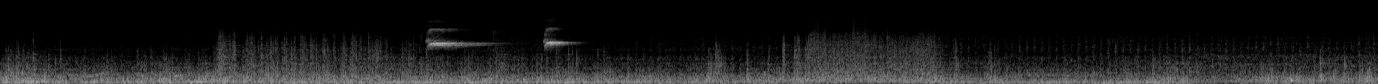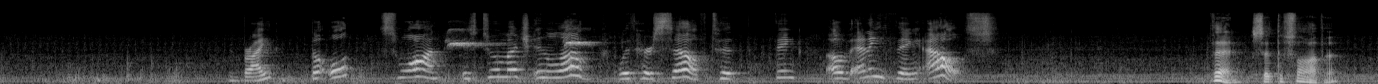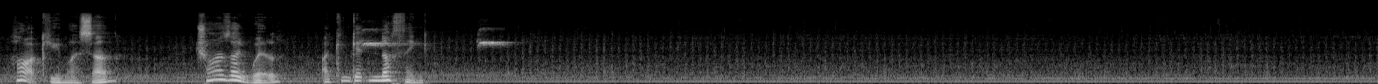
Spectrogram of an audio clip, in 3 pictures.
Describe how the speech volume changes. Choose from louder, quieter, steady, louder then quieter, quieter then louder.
steady.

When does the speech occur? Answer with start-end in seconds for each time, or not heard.
16.1-23.7, 25.9-31.9.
